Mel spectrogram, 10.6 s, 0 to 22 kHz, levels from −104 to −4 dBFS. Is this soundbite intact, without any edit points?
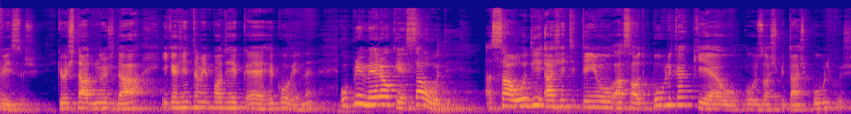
yes; 0 cuts

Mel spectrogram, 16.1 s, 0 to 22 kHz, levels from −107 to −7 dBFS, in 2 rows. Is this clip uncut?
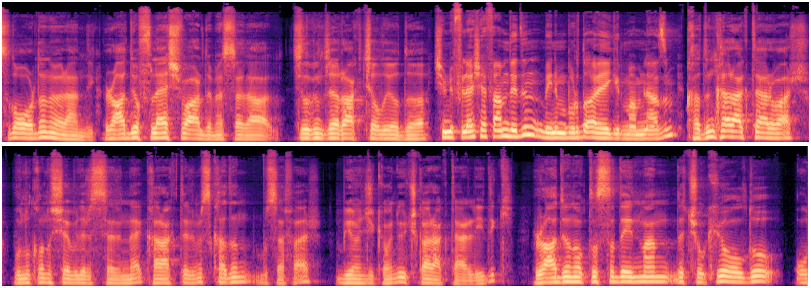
no; 1 cut; at 6.8 s

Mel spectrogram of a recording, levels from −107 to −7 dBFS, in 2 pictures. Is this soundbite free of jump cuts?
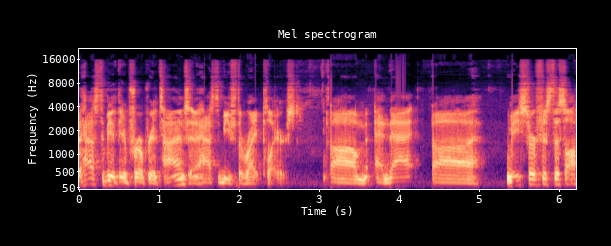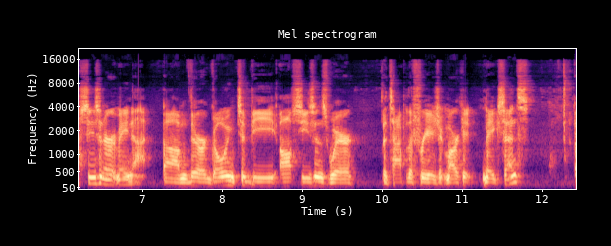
no; 1 cut; at 4.3 s

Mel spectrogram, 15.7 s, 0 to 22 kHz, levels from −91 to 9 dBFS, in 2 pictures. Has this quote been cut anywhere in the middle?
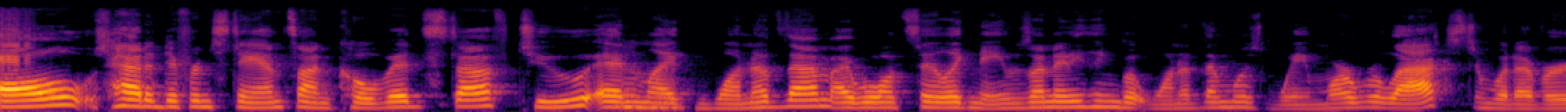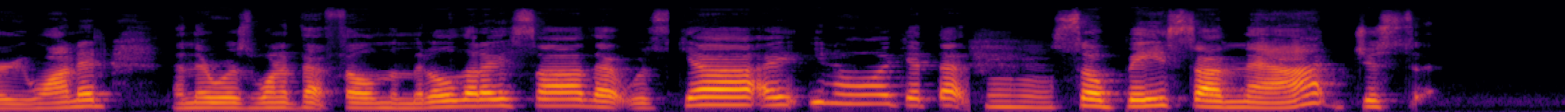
yes; 2 cuts; at 11.2 s, 12.7 s

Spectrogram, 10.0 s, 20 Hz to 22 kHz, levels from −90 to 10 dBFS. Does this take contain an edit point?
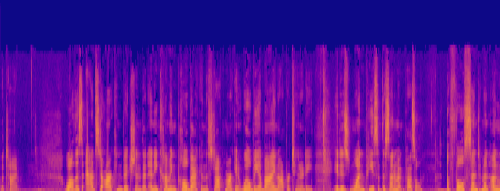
yes; 1 cut; at 7.0 s

